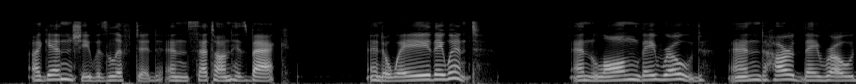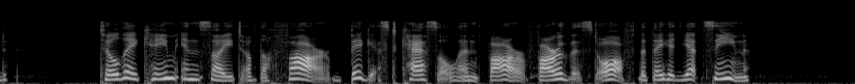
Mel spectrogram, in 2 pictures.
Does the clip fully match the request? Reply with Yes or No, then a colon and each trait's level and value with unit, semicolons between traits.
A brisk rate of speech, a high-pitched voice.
No: slow, 135 wpm; high, 200 Hz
